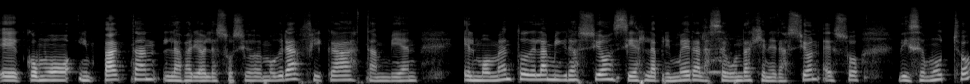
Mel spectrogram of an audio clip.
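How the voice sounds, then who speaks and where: A woman with a Chilean accent speaks at a fairly slow pace, keeping her intonation fairly even. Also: medium pitch for a woman. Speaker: social worker and researcher. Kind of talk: research presentation. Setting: conference panel with audience.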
